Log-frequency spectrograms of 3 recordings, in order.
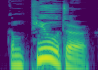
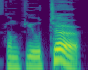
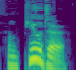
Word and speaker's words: computer: it in this way, computer. And if you put stress on the third syllable, you would pronounce it as computer. The actual pronunciation is computer. like the stress is on the second syllable.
